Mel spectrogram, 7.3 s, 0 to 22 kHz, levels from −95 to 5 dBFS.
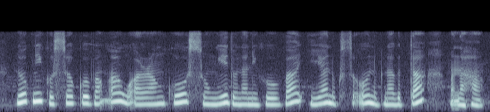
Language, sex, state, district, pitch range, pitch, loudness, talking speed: Garo, female, Meghalaya, West Garo Hills, 195-240 Hz, 220 Hz, -15 LUFS, 90 wpm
